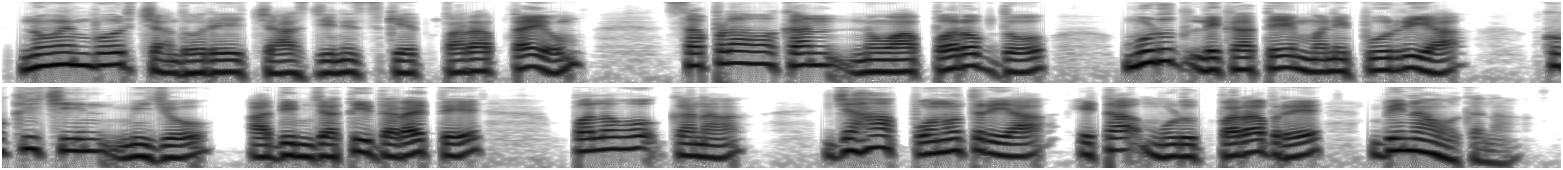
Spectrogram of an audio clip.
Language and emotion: Santali, neutral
